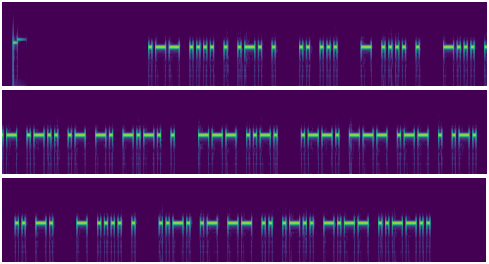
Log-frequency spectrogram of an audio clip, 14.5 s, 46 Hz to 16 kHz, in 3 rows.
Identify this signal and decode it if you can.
Morse code, heard as a keyed tone, about 34 wpm, 700 Hz. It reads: WHERE IS THE BALANCE OF POWER IN THE FAMILY?
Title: Sentences from Top 1000 Words - Review Part 6 - 35wpm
